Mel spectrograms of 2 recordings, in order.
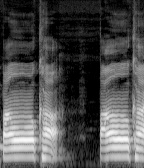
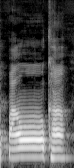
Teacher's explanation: نون کی جو وائس ہے، این کی وائس، وہ ناک میں چھپ رہی ہے، یعنی کلیئر ظاہر باہر ہو کر نہیں آ رہی ہے، وہ ناک میں ہی چھپ رہی ہے۔ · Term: اخفا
